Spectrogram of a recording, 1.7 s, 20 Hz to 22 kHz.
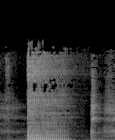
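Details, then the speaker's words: Husband snoring at 1:45 a.m., waking the family in the next room: one loud, low, rattling snore of about two-thirds of a second, then a quieter breath, in a small quiet room: snoring. "我们半夜3更听到这个呼噜声，你说谁睡得着？"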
